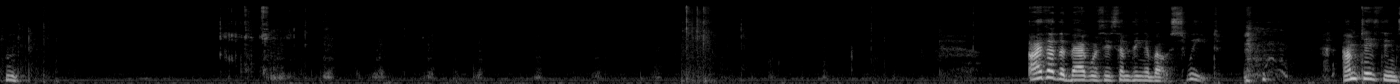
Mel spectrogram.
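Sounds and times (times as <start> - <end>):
woman crunching a potato chip: 2.1 - 9.2.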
